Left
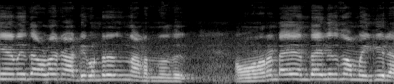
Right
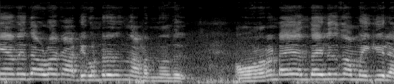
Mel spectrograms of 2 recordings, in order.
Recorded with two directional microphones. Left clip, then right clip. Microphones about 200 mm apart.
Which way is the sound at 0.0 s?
10° right (ahead or behind).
